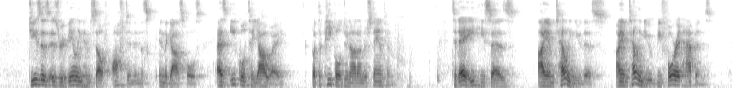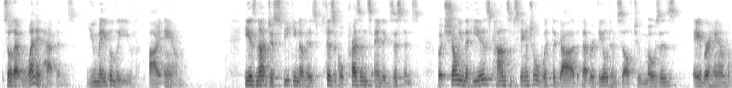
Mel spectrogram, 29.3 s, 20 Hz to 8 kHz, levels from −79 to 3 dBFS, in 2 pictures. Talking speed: 145 wpm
